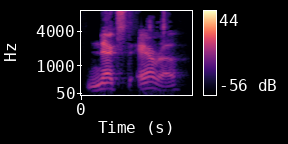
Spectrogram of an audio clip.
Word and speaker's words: NextEra: So speaking of pimping in the game, okay, NextEra is a company. Spell it just like it sound, all one word, NextEra.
